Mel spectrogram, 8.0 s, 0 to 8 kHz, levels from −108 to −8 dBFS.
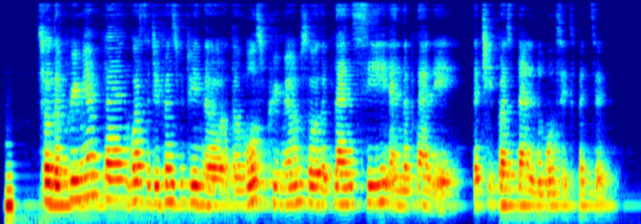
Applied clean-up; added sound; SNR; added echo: neural mask model DeepFilterNet 3.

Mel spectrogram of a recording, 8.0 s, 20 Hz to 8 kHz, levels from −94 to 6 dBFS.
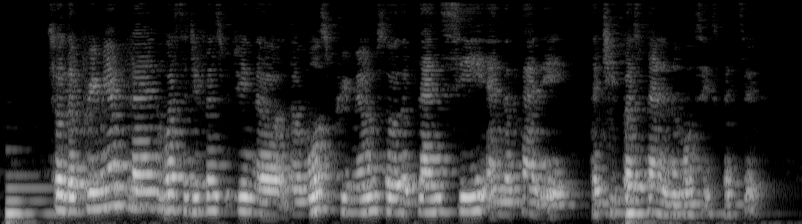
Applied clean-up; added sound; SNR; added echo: classical method WPE with log-MMSE.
